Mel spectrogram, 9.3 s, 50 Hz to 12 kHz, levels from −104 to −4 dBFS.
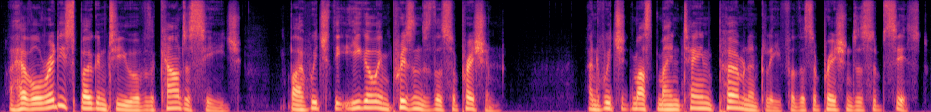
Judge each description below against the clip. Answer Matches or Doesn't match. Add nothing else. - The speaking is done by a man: Matches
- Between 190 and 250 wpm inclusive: Doesn't match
